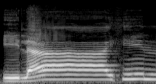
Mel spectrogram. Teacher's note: লামের উপরে খাড়া জবর আসার কারণে এক আলিফ টেনে পড়তে হবে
